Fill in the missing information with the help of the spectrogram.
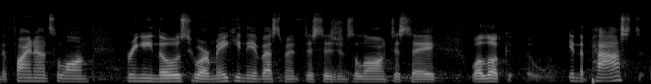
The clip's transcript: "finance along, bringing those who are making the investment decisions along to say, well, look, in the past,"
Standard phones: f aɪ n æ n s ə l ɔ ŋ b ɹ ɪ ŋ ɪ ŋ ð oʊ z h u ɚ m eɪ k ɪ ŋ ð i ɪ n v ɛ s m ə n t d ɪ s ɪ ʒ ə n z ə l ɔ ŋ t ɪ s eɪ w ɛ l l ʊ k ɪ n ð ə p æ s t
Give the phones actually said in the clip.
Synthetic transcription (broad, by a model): f aɪ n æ n s ə l ɔ ŋ b ɹ ɪ ŋ ɪ ŋ ð oʊ z h u ɚ m eɪ k ɪ ŋ ð i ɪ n v ɛ s m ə n d ɪ s ɪ ʒ ə n z ə l ɔ ŋ t ɪ s eɪ w ɛ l l ʊ k ɪ n ð ə p æ s t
